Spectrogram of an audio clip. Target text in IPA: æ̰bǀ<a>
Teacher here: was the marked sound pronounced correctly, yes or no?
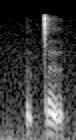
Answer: no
